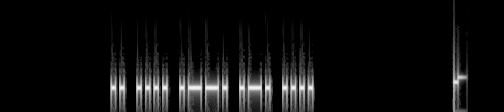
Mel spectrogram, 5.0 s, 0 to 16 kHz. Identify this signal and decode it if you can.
Morse code, heard as a keyed tone, about 27 wpm, 700 Hz. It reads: IHPRH
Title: Code Groups - 5 Letters - 28wpm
